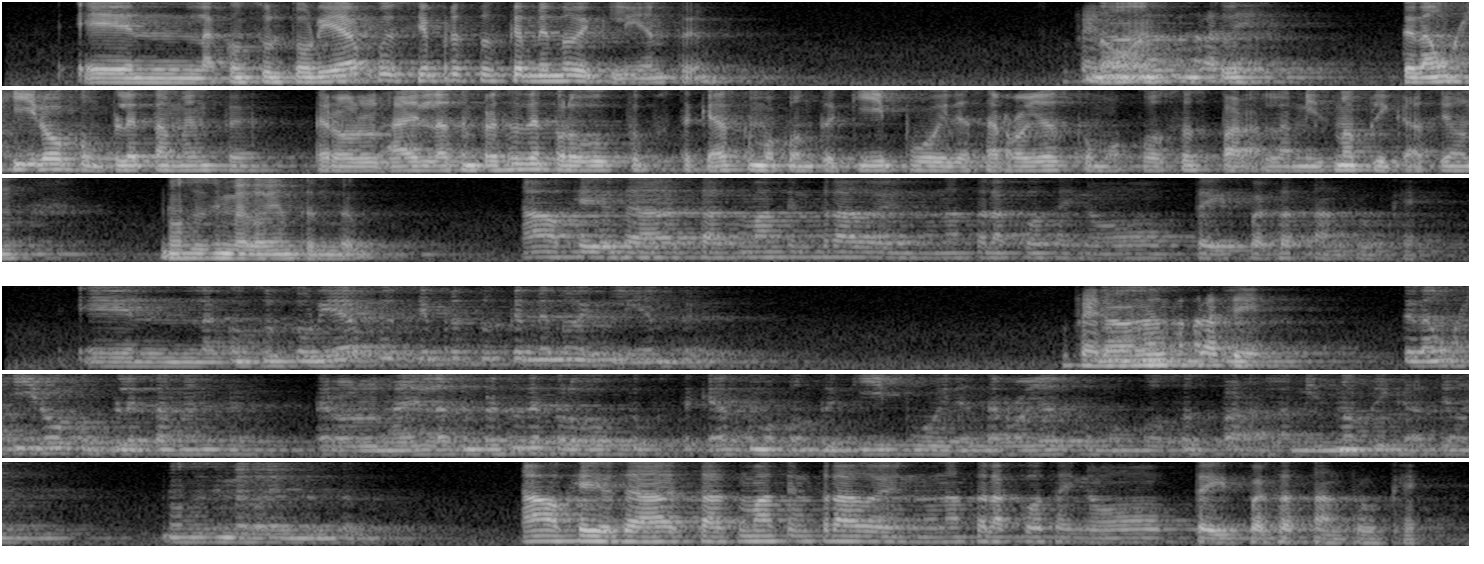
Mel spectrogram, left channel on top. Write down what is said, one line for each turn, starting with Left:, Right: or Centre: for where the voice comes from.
Left: en la consultoría, pues siempre estás cambiando de cliente,
Right: Pero
Left: ¿no?
Right: no
Left: Entonces
Right: es mejor así.
Left: te da un giro completamente. Pero a las empresas de producto, pues te quedas como con tu equipo y desarrollas como cosas para la misma aplicación. No sé si me doy a entender.
Right: Ah, ok, o sea, estás más centrado en una sola cosa y no te dispersas tanto, ok.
